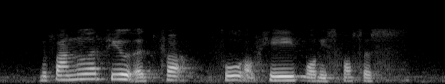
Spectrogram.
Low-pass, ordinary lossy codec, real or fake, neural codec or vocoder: 5.4 kHz; none; fake; codec, 24 kHz, 0.9 kbps, WavTokenizer, medium speech release version 2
